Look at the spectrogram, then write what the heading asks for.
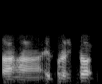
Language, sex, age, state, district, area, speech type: Telugu, male, 30-45, Telangana, Khammam, urban, conversation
